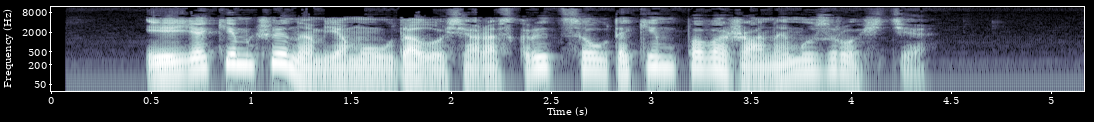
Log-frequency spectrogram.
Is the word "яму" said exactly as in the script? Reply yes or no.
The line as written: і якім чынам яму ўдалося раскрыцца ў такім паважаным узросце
yes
